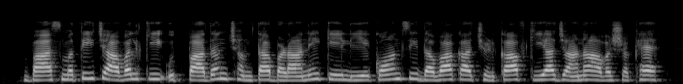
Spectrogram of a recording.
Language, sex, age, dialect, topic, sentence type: Hindi, female, 18-24, Garhwali, agriculture, question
